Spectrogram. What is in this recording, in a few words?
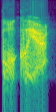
radio bot clear, professional; player vo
